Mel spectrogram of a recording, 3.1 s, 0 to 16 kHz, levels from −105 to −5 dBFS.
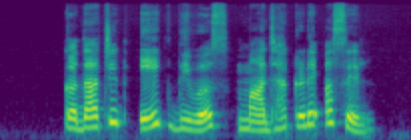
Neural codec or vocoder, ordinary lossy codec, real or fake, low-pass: vocoder, 44.1 kHz, 128 mel bands, Pupu-Vocoder; none; fake; 14.4 kHz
